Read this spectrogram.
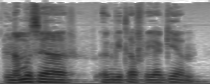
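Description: Mellow man with a halting stutter. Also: on the low side, little pitch movement, breathy edge. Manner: stutters, halting delivery broken into short phrases. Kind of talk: casual conversation.

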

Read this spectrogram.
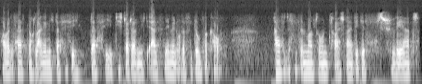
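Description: A man giving his opinion as a listener contributor, thoughtful and halting with many fillers. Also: sits low, monotone, vocal fry, a little hiss or hum. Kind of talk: recorded listener statement. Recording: dull lo-fi home recording.

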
